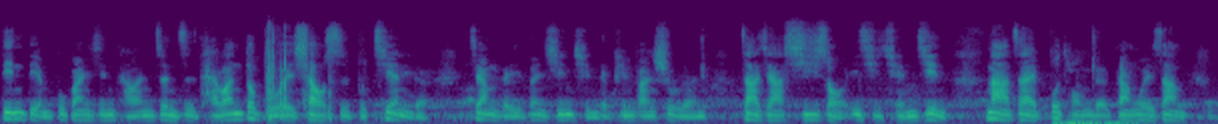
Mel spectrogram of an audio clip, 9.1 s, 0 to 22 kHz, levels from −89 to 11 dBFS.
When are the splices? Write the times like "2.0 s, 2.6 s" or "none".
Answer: none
